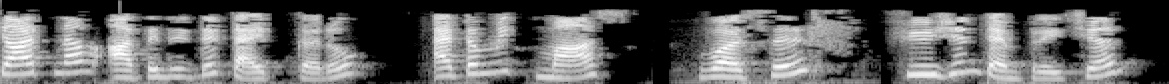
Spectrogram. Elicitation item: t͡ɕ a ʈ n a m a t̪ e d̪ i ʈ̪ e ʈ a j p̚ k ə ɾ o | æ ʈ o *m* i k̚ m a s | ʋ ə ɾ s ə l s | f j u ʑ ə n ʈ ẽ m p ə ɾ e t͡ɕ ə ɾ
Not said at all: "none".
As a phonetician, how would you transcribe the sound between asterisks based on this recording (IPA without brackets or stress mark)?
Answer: m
